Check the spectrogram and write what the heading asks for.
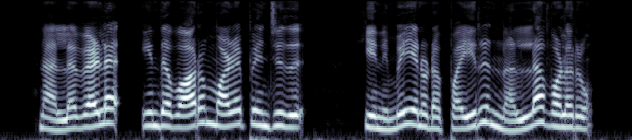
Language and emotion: Tamil, happy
